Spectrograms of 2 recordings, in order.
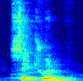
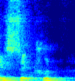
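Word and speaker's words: Citroën: Citroen, that's how we say Citroen, not Citroen. Citroen. Unless you're doing a French accent, it doesn't work at all. Citroen.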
